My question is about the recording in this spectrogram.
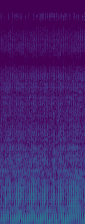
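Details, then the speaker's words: Snapper riding mower with an aftermarket Chinese carburetor, after the float bowl was reversed so the float can no longer sink and stick: fast, even firing at a steady speed with no hunting or stumbling. The flooding is fixed. "Nope, it's fine. So that was the problem. When you buy these cheap Chinese carburetors, you know, you just gotta deal with things like that."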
